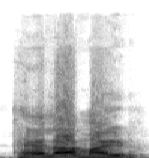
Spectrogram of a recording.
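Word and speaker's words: phthalamide: तो हमारे पास ये प्रोडक्ट बन गया, इसे कहेंगे हम थैलामाइड। पीएच साइलेंट होगा, थैलामाइड।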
